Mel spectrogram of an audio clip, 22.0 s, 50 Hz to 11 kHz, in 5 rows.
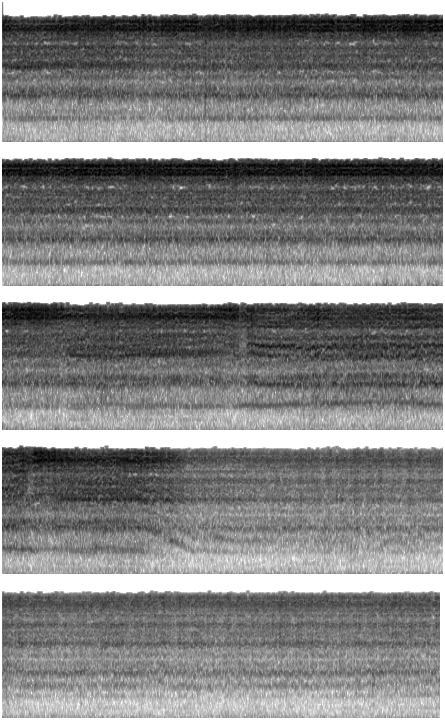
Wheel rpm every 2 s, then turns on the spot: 160, 160, 160, 160, 160, 160, 160, 120, 70, 70, 70.
none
